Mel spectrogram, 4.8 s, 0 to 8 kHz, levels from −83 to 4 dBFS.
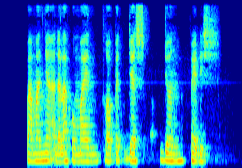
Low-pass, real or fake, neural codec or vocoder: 7.2 kHz; real; none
